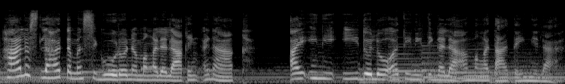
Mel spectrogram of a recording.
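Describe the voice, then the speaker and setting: A woman's voice: on the high side, expressive, fairly quick, lightly acted. A woman voicing an earnest letter sender, narrating memories of an admired parent in a scripted radio drama. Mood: earnest, reflective. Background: background music.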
